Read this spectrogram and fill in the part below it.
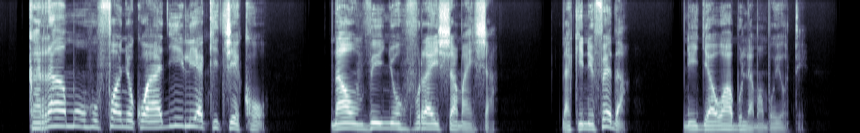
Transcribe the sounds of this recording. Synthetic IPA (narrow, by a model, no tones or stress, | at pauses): kaɾamuɦufaɲwakwaːʄilijakit͡ʃɛkʰɔ̰ | naɔm̩viɲɔɦufuɾaiʃamaiʃa̰ | la̰kinifɛða̰ | niʄawaɓulamambɔ̰jɔ̰tɛ̥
